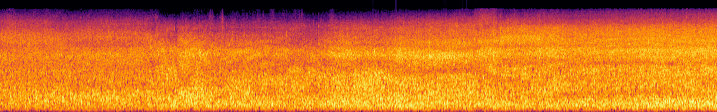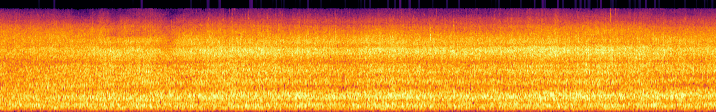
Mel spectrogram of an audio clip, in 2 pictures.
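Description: A steady rushing noise, with a motor's hum coming in about halfway and growing slowly louder.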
